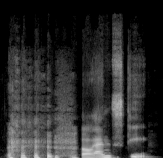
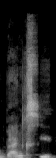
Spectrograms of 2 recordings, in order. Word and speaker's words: Banksy: Bansky. No, Banksy. Oh, I'm saying it wrong. Banks. Banksy. Banksy.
